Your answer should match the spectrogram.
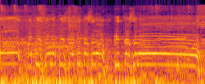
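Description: Oaxacan brass band (banda) music playing with a heavy low beat. Near the end a long held note drops away sharply.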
